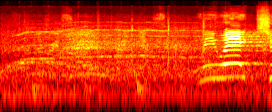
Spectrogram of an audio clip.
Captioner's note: crowd cheering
